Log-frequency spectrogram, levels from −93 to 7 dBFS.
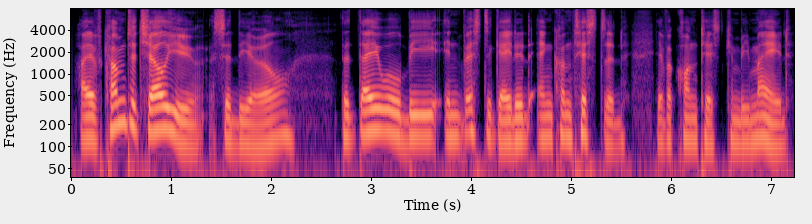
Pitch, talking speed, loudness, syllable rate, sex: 130 Hz, 180 wpm, -19 LUFS, 4.6 syllables/s, male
